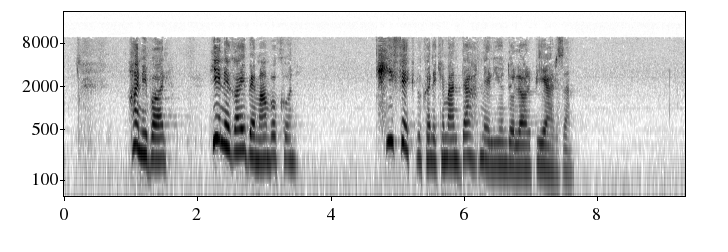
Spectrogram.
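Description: An elderly woman speaks in a wailing, tearful voice.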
